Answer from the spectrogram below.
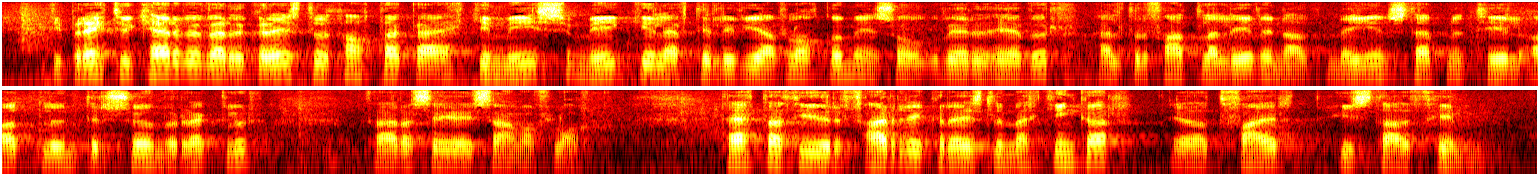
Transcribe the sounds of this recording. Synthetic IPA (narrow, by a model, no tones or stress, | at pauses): ipɾejht̪ʏcʰɛɾvʏvɛɾðʏkɾeːjst̪lʏθawht̪ʰːaːkaɛhcɪmɪsmɪːcɪlɛft̪ɪɾlɪvjaflɔhkʏmejnsɔɣvɛːɾɪðhɛːvʏɾ̥hɛlt̪ʏɾ̥fat̪lalɪːvɪnaðmeːjɪnst̪ɛpnʏt̪ʰɪlœt̪lʏnt̪ɪɾ̥sœːmʏrɛklʏɾ̥ | θaðɪɾaðseːjaisaːmaflɔ̰hk | θɛht̪aθiðɪɾ̥farːɪkɾejst̪lʏmɛr̥ciŋkaɾ̥ | ɛðat̪ʰvajr̥t̪ist̪aːðfɪmː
